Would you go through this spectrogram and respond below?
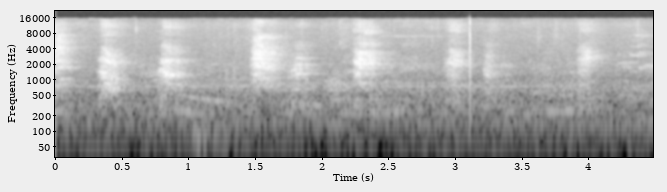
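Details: Chihuahua puppies from a California breeder: about six separate shrill yips, evenly spread across a few seconds, each short and bright with quiet between.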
